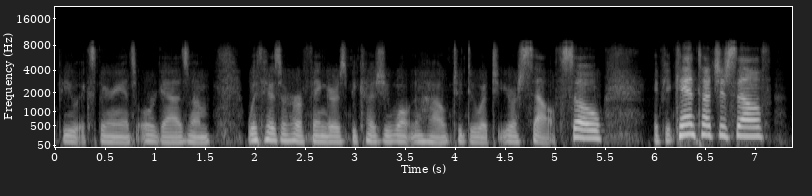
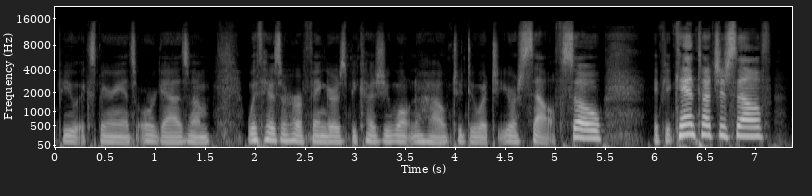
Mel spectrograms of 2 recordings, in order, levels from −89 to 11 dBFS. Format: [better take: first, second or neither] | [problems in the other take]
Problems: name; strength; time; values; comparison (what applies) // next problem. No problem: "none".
second | garbled, watery; slightly; nothing above 7.5 kHz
